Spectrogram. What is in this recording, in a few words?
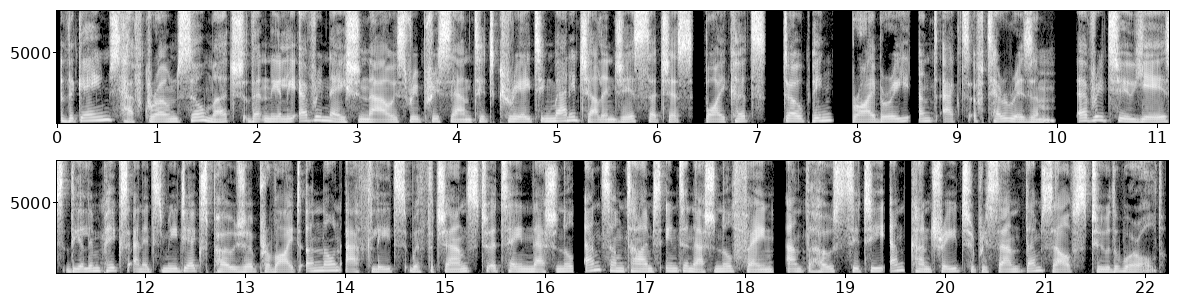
Oxford English Sachtext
